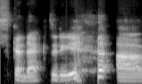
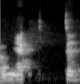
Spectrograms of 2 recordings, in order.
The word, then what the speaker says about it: Schenectady: How do you spell that? It's Schenectady. Connected.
